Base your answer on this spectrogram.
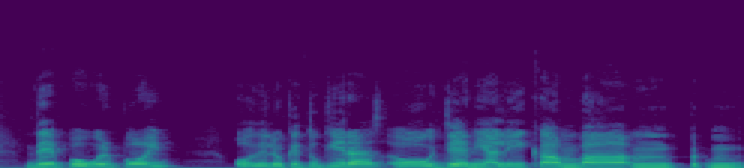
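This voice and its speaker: Over music in the background, a woman talks in a high-pitched voice. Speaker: teacher and YouTuber. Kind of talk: tutorial.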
